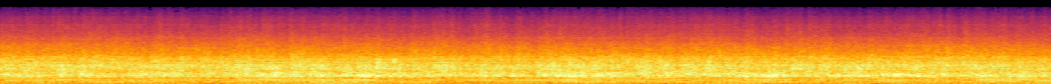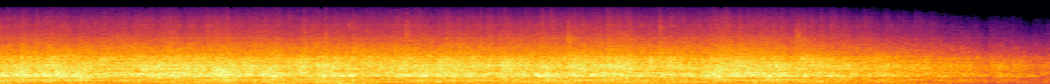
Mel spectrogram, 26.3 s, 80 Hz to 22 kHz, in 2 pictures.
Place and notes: Chem. de la Roselière, Aix-les-Bains, France - bruit aquatique
Station de relevage petit bâtiment cylindrique écoré d'une peinture murale, avec des ouies permettant d'entendre ce qui se passe à l'intérieur. Vers le point de départ du sentier lacustre qui mène à la Pointe de l'Ardre.
Auvergne-Rhône-Alpes, France métropolitaine, France, 6 September 2022, 12:25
